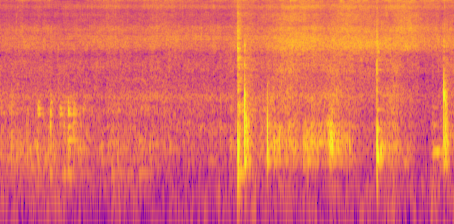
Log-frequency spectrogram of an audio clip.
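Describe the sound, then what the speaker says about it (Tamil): Boiled chickpeas are stirred in a pan for spicy sundal, a soft sizzle under scattered sharp scrapes and clinks of a spoon against the pan, quiet and close. "அவிச்செடுத்து வச்சுக்கிற கடலையை சேர்த்து பிறத்துறேன்"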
